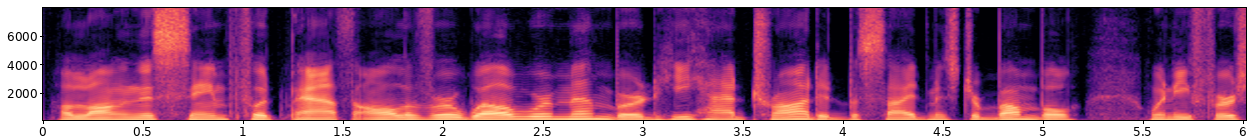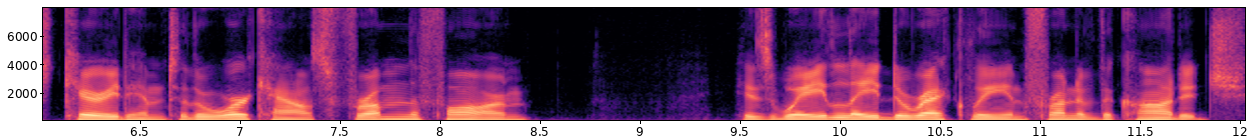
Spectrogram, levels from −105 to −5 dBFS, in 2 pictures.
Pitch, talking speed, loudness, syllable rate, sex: 135 Hz, 165 wpm, -19 LUFS, 4.8 syllables/s, male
